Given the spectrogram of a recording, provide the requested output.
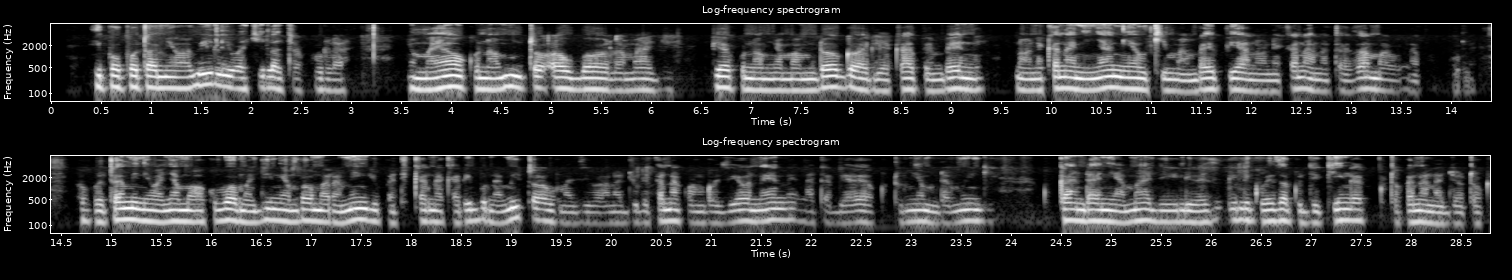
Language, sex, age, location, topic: Swahili, male, 18-24, Mombasa, agriculture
